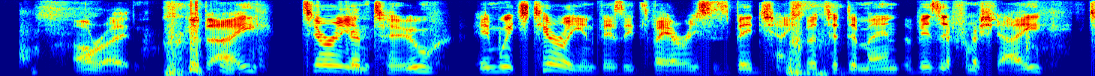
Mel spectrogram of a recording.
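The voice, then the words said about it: Put-on Australian accent. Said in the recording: “I want to hear an Australian accent ... just do a Paul Hogan?”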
